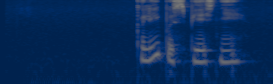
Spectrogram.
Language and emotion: Russian, neutral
